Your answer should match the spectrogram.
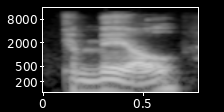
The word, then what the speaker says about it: Kamil: He pronounces his name Camille, but I call him Kamil. That's just me.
